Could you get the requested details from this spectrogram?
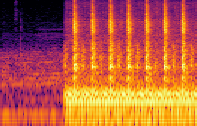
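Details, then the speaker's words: Toyota Land Cruiser at idle, stethoscope probe high on the cylinder block from underneath, picks up sharp regular knocks about five per second; deep engine knock, cause unclear. "we're gonna give him the stethoscope and let him use that and get that probe up high on the cylinder block and see if he can isolate that noise a little bit more"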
